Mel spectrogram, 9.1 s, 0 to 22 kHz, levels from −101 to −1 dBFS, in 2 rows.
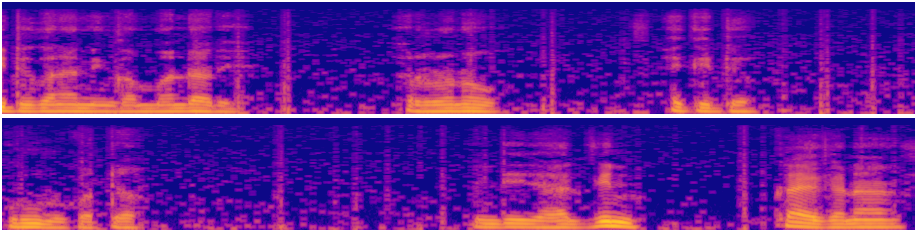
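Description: Overdone noise removal runs throughout: an over-aggressive denoiser cuts bands near its noise estimate, leaving a near-silent background with twinkling specks.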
